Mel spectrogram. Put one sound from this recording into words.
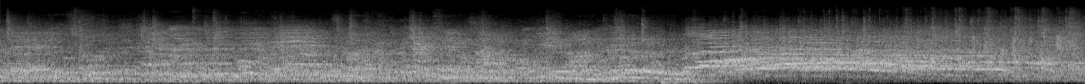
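A group of young children sing together in a large hall.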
